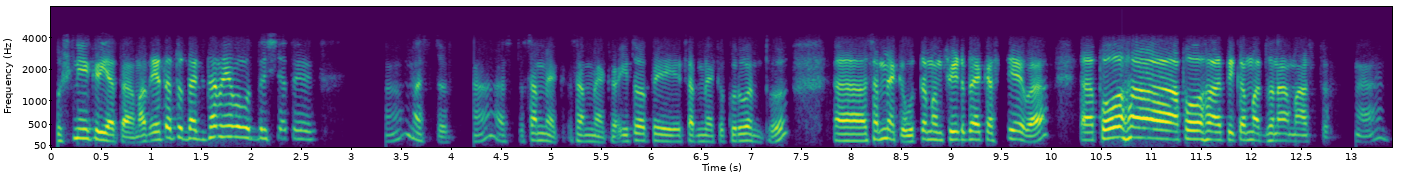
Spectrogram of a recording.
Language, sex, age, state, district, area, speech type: Sanskrit, male, 30-45, Karnataka, Udupi, urban, conversation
